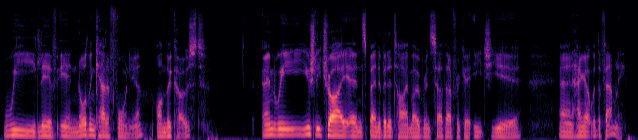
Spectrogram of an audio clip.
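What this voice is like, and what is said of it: English accent, mixed by travel. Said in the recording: “I'm English. I don't know if you can tell from my accent... It's become a bit of a mess amongst my travels.”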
